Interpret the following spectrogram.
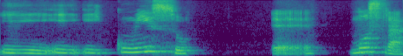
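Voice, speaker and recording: A woman speaks at medium pitch with lively intonation, somewhat breathy. Her tone is dark and mellow, and she pauses long and often. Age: 60s. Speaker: nutritionist and podcast co-host. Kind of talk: casual podcast conversation. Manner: halting, many repetitions and fillers.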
